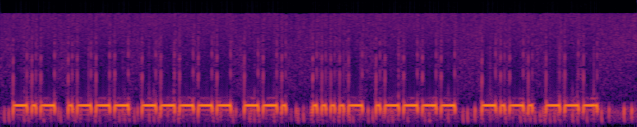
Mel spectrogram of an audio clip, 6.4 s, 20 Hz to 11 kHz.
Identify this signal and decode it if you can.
Morse code, heard as a keyed tone, about 27 wpm, 590 Hz. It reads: KJ0G 41 CO
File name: CW / 2008-ss-cw-k5tr-op-n5rz -16:00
